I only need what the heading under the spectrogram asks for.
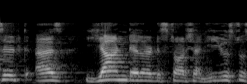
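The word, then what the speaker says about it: Jahn–Teller: Our professor used to pronounce it as Jahn-Teller distortion. He used to say that this J should be pronounced as year. Okay, anyway, we will call it as a Jahn-Taylor distortion.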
